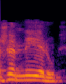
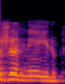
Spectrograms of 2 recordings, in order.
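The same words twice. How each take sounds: First: Janeiro with the i dropped, like janero; clipped janeiro. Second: Janeiro with the ei diphthong, jan-EI-ro; full janeiro. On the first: Teacher showing how people swallow the i in janeiro, casually. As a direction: drop the diphthong: janeiro as ja-ne-ro. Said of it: "fala janeiro". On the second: Teacher showing the careful janeiro in a diction lesson, precisely. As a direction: keep the i: janeiro as ja-nei-ro. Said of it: "Não fala janeiro". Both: Shown as a demonstration.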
